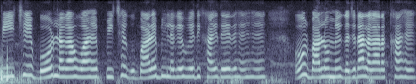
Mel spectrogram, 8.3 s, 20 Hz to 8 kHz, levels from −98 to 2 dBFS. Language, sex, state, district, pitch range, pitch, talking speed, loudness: Hindi, female, Chhattisgarh, Raipur, 275-295 Hz, 285 Hz, 150 wpm, -18 LUFS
